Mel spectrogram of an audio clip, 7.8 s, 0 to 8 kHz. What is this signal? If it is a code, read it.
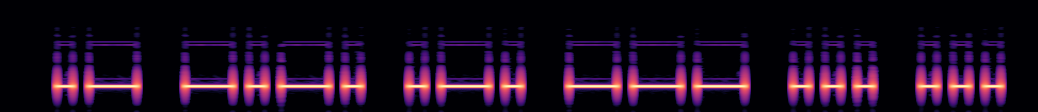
Morse code, heard as a keyed tone, about 10 wpm, 700 Hz. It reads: ACROSS
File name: Book One / 01-Chapter 1 - 10 WPM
